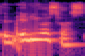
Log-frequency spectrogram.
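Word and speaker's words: psoas: العضله الصغيره شو بسميها الاليو سوس اوكي البي ما بتلفظ عندي فوق العضله الكوادريسبس الوسوس الوسوس هي العضله اللي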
